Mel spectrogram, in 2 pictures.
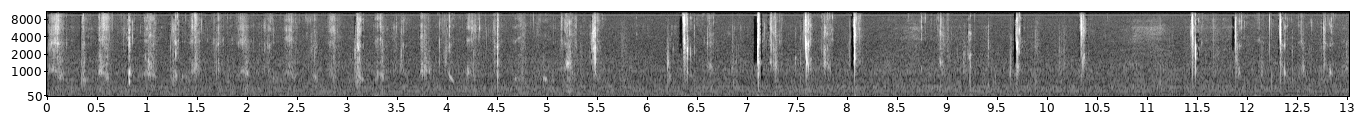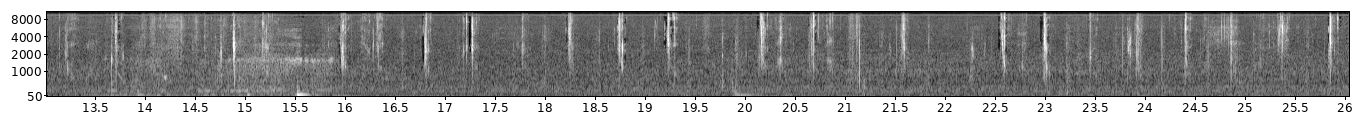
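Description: A person chewing food close to the microphone: a scattered run of small, sharp mouth clicks and crunches. About halfway through there is a brief rustle and a single thump as a paper-wrapped burger is picked up.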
